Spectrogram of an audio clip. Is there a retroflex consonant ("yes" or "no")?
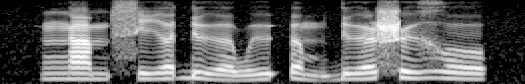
yes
